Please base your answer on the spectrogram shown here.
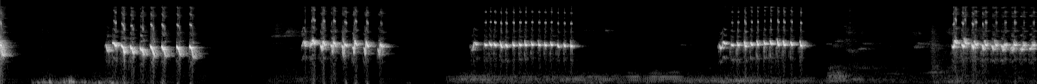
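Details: Yellow-vented bulbul in vigorous voice, played as a lure to call a rival and make it answer at once: five separate bursts of harsh, buzzy, rapidly pulsed chatter, each about a second long, with short silent gaps between.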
